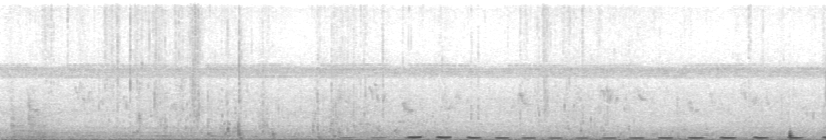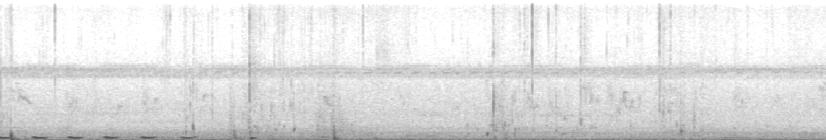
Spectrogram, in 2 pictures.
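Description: A fishing net splashes into the water.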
